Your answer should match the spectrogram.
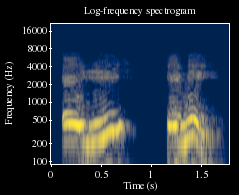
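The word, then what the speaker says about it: εἰμί: Ang ginamit po ng Koine Greek ay, ang pagkakapronounce po niya ay eyi, emi. Eyi, emi.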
